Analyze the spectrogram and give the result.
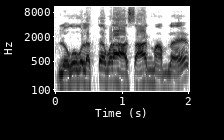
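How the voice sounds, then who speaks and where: With a steady, mid-range voice and a slightly quick pace, this Mumbai Hindi-accented man narrates a casual vlog as he walks through his outdoor farm sheds. Holding his phone, he chats away, points things out as his buffaloes feed, and slips English words into his speech.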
